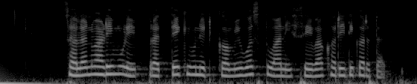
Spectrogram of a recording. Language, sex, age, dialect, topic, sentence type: Marathi, female, 25-30, Varhadi, banking, statement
